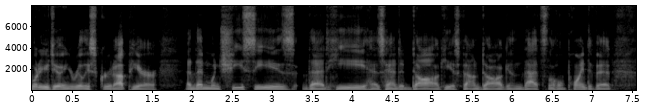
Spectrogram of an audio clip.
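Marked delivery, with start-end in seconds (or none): none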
